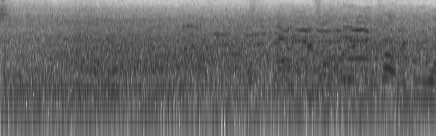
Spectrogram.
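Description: A vehicle engine running steadily over outdoor traffic noise, its low hum fading out about three seconds in, with distant voices near the end.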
